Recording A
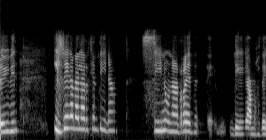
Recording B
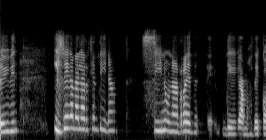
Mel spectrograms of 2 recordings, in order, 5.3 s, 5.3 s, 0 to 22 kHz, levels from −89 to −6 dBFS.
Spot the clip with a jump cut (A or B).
B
